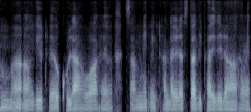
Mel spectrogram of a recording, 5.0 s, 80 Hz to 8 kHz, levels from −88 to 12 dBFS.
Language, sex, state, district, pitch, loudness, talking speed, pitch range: Hindi, male, Himachal Pradesh, Shimla, 95 Hz, -23 LUFS, 165 wpm, 95-100 Hz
